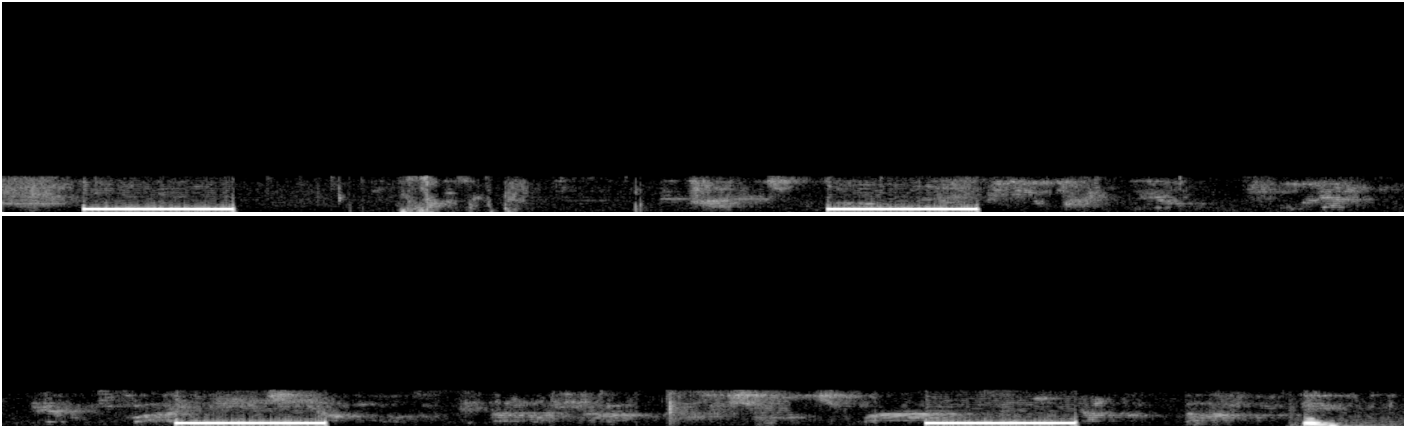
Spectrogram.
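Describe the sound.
Ringback tone of a telephone ringing on an outgoing call: four steady, even one-second tones spaced about four seconds apart, with a fifth just starting at the end, and faint murmuring noise in the gaps.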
